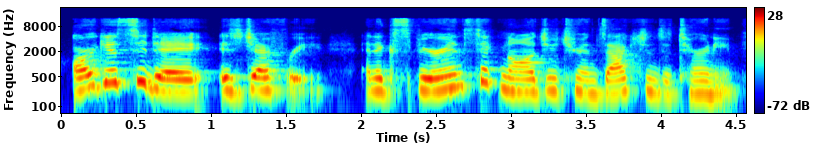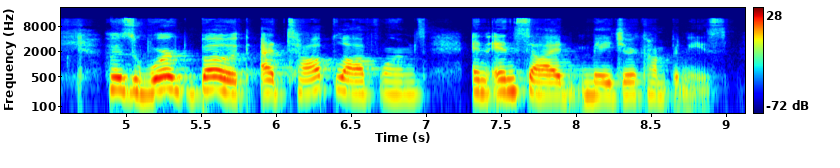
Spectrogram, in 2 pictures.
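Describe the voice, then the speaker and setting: A woman's voice: a little high, warm tone. A woman hosting a law podcast, welcoming listeners and introducing her guest in an upbeat, partly scripted way. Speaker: podcast host.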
